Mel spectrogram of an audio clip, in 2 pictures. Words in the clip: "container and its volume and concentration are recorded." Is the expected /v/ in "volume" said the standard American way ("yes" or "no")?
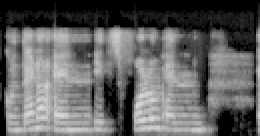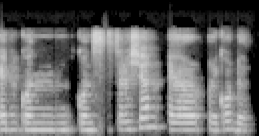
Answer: no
